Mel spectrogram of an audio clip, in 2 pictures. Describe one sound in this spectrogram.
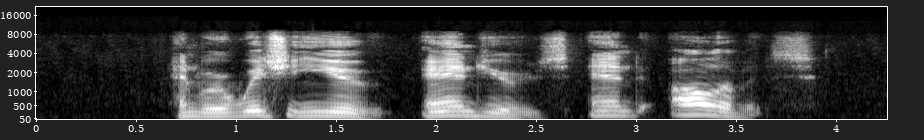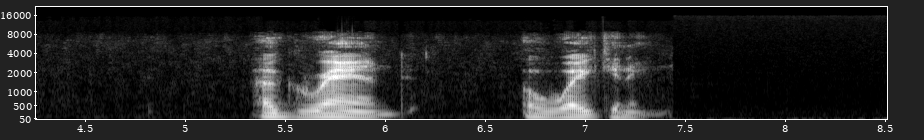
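An elderly man speaks calmly and slowly.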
